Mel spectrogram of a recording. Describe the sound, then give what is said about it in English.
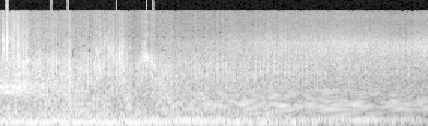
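A massive boulder slams down in the middle of a street, flattening a man who has fallen there, with a loud, deep booming crash, its heavy low rumble holding for several seconds before slowly fading. No voices are heard. “He falls down in the middle of the street, and the boulder flattens him.”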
